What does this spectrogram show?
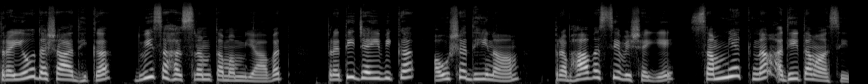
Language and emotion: Sanskrit, neutral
